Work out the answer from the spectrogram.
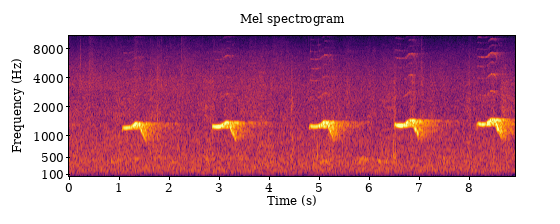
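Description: A bird calling over and over with a single clear whistled note that rises briefly and then holds, five times, about every one and a half to two seconds.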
